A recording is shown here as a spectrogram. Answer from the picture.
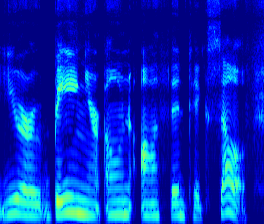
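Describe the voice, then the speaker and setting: With an ordinary speaking voice at a medium pitch, a woman talks at a fairly slow pace over a quiet background, the sound dry and close with no echo. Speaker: spiritual astrology forecaster. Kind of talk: weekly energy forecast talk. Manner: casual, conversational.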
